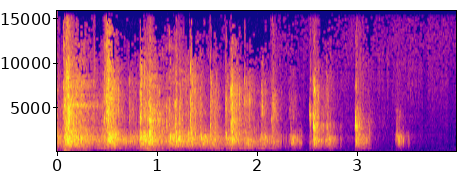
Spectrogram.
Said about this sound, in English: Let's praise him for just being available. Clap in your hands, whatever. Thank you, God, for being available.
